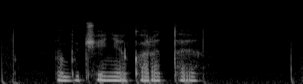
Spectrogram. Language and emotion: Russian, neutral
